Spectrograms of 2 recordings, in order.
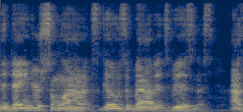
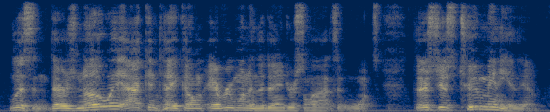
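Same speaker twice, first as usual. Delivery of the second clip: ordinary talk, nothing marked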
